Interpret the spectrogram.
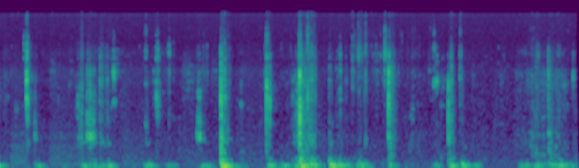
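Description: A person chewing fried chicken and rice eaten by hand, with irregular sharp clicks and soft low thumps.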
